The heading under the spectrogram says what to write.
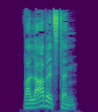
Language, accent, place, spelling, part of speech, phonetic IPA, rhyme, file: German, Germany, Berlin, valabelsten, adjective, [vaˈlaːbl̩stn̩], -aːbl̩stn̩, De-valabelsten.ogg
- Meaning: 1. superlative degree of valabel 2. inflection of valabel: strong genitive masculine/neuter singular superlative degree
